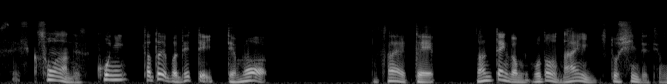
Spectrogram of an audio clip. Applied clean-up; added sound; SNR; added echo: neural diffusion model UNIVERSE++.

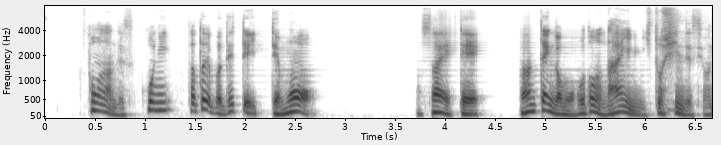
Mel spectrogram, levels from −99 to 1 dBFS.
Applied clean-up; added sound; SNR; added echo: neural mask model DeepFilterNet 3.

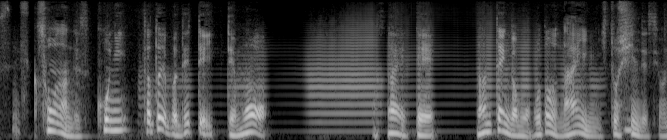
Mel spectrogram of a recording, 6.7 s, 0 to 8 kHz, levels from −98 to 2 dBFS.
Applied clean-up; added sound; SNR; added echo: neural mask model RNNoise.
